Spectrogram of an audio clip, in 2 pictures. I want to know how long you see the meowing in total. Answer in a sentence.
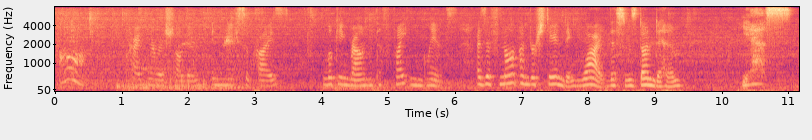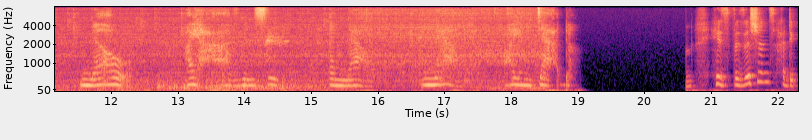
The meowing can be heard for 4 seconds in total.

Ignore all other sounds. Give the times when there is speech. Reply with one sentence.
The speech can be heard from 0.1 to 9.4 s, from 10.2 to 19.1 s and from 20.6 to 22.2 s.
